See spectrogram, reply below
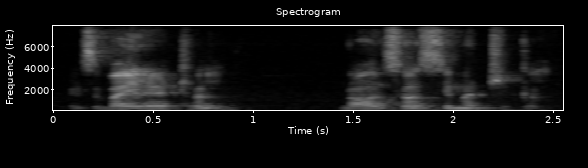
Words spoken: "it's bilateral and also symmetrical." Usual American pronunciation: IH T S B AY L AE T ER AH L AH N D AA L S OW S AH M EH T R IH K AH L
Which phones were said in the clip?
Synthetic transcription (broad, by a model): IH T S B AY L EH T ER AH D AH L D AA L S OW S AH M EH T R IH K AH L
